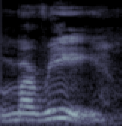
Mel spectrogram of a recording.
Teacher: Marie's name is accented on the second syllable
